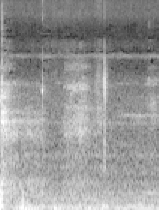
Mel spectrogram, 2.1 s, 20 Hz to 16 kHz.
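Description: Near silence with a faint key click a little past the middle: the power key of an HP Laptop 15 being pressed to switch it on for the first time.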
